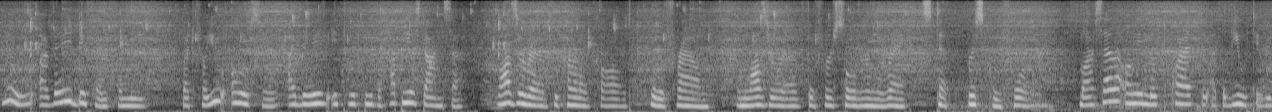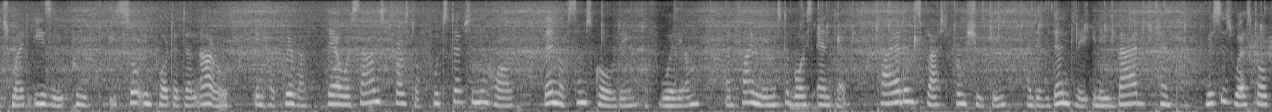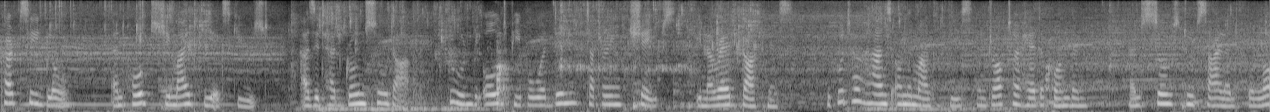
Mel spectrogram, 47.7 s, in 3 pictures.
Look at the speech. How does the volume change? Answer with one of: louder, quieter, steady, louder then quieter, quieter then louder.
steady.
